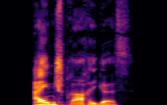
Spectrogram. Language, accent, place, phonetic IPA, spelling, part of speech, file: German, Germany, Berlin, [ˈaɪ̯nˌʃpʁaːxɪɡəs], einsprachiges, adjective, De-einsprachiges.ogg
- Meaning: strong/mixed nominative/accusative neuter singular of einsprachig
